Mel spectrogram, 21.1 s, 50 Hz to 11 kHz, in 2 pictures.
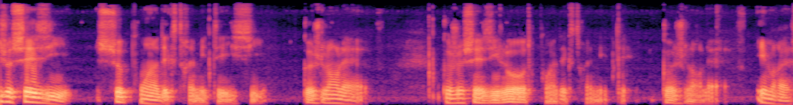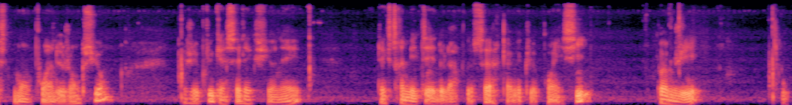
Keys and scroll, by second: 19.3 super+j.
